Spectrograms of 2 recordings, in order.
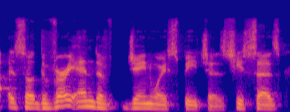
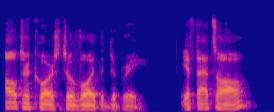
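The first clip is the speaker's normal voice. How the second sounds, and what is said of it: Imitates a TV character's voice. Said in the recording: “my impersonation videos”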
